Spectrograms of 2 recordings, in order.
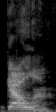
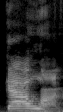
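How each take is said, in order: First: The second syllable has a reduced schwa vowel. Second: The second syllable has a full, clear vowel. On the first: The speaker calls it right. "It got schwab" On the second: The speaker calls it wrong.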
